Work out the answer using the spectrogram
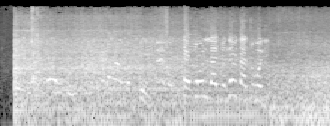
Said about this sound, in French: C'est l'ambiance à Diboli parmi les centaines de camions stationnés dans la ville. Certains transportent des aliments. Ces derniers tentent de se frayer un chemin.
